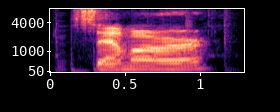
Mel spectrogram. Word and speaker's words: Samarkand: Samarkand.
